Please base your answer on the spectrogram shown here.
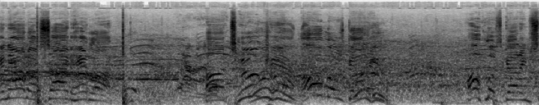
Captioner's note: countdown thudding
